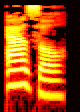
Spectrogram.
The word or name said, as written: azel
